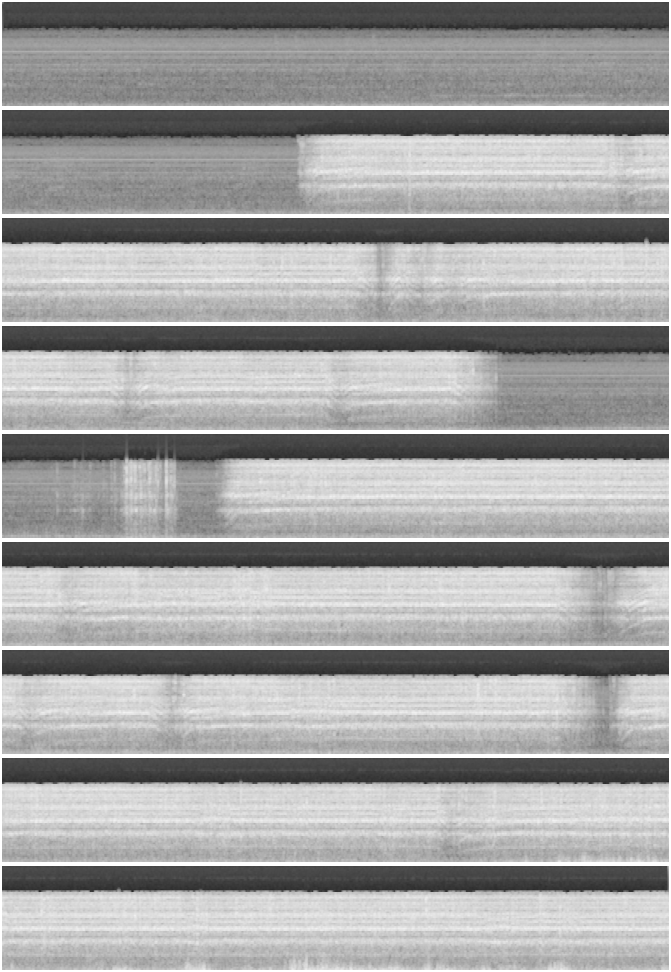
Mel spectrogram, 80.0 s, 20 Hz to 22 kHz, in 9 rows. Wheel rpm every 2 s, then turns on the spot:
0, 0, 0, 0, 0, 0, 60, 160, 140, 160, 160, 100, 150, 160, 130, 140, 70, 0, 10, 90, 160, 160, 160, 160, 160, 160, 90, 130, 150, 160, 100, 150, 160, 160, 150, 160, 160, 160, 160, 160.
36-38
